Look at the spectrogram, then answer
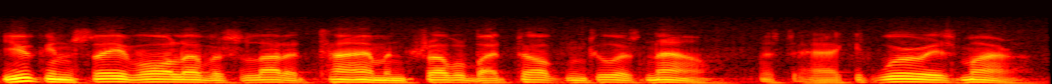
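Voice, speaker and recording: A man's voice: fairly low pitch, brisk, close to an everyday voice. An American man acting a no-nonsense detective partner, curt and plain-spoken, in old radio drama style. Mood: curt, firm. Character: gruff, no-nonsense male police detective partner. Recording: dull vintage radio recording.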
